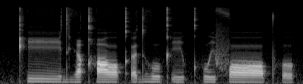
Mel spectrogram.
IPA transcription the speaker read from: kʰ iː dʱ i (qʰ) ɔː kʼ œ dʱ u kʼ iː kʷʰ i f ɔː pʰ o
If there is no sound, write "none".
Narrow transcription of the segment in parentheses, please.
qʰ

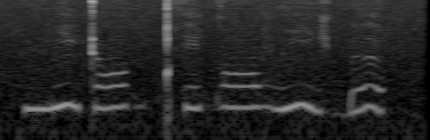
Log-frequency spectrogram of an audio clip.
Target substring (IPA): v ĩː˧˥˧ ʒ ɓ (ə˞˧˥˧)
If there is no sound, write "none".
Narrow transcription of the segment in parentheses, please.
ə˧˥˧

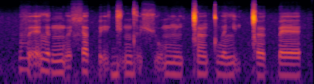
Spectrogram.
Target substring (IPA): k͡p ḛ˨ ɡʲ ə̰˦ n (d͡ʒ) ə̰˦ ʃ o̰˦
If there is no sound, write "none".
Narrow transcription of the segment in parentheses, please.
d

